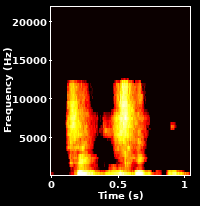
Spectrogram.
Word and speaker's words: Sikh: Sikh. It pronounced as Sikh, not S-I-C-K.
